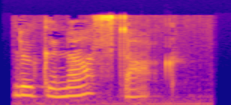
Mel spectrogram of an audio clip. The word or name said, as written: leuconostoc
